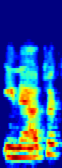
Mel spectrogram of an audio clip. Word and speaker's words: Enagic: My last name is, at Enagic, and you pronounce that Enagic like magic.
